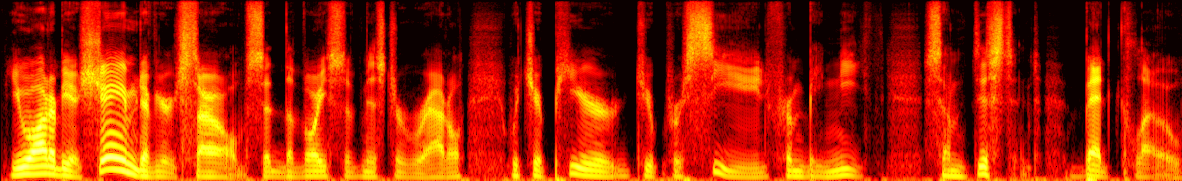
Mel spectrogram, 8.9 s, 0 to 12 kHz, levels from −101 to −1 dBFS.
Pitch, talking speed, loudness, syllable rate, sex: 100 Hz, 155 wpm, -21 LUFS, 4.5 syllables/s, male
